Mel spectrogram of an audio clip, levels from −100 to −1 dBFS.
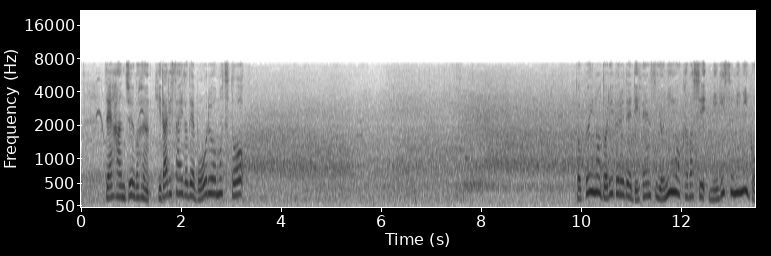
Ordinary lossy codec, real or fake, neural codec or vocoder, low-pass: MP3, 64 kbps; real; none; 7.2 kHz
